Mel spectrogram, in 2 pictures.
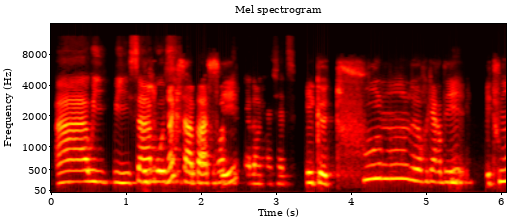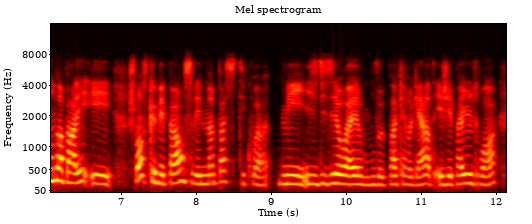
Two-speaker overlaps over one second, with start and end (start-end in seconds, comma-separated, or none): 1.2-2.5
